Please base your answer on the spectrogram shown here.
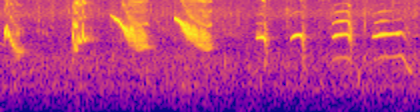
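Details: Asian pied starling song used as a lure to get silent birds singing again: sharp falling whistles and slurred high notes in separate bursts, with short pauses between phrases.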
